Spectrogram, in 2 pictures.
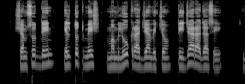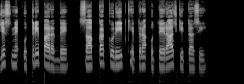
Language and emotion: Punjabi, neutral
